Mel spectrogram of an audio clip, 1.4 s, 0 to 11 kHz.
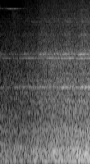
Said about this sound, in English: You wouldn't believe that 1346 train is still sat behind me now waiting to be let out.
